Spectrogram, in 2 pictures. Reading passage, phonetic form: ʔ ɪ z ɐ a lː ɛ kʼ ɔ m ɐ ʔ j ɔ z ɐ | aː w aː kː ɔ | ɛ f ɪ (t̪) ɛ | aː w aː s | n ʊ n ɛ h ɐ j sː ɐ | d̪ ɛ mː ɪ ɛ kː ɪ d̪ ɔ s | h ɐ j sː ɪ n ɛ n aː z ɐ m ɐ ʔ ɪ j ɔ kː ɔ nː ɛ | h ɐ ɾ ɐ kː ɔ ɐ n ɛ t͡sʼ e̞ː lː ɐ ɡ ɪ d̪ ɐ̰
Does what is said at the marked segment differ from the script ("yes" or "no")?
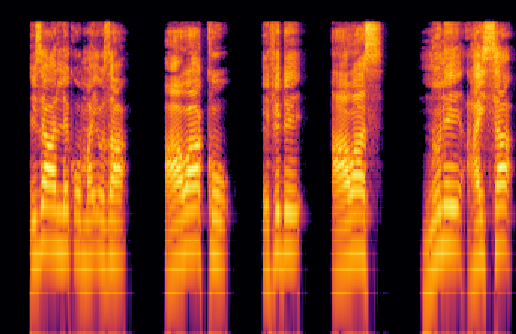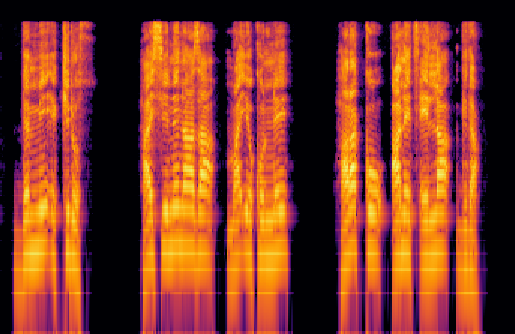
yes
